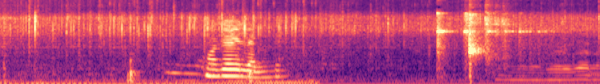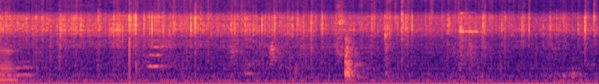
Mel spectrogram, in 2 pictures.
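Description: Roti frying in a pan with egg, tomato and onion gives a soft, faint sizzle beneath clinks of utensils and a few short spoken words.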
